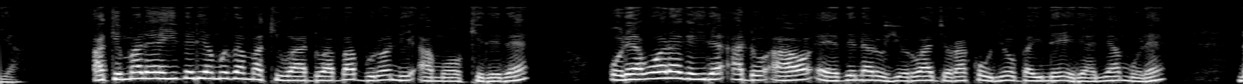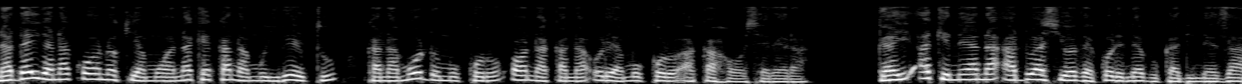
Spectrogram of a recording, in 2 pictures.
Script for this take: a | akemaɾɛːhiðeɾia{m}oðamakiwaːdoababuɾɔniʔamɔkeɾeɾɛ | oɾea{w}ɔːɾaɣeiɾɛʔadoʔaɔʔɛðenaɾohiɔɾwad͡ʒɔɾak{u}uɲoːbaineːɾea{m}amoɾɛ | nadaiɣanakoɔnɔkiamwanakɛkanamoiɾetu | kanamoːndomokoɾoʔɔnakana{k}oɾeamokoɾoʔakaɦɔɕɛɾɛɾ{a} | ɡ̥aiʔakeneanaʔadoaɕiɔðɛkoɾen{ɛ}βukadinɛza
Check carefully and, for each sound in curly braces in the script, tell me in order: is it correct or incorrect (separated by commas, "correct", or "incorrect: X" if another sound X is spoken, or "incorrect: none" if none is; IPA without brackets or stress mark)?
correct, correct, incorrect: o, incorrect: ɲ, incorrect: ʔ, correct, correct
